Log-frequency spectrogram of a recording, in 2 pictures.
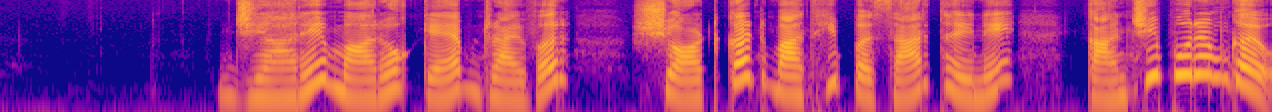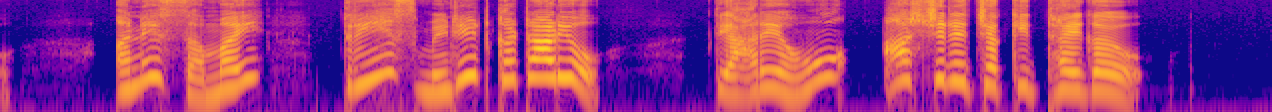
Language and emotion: Gujarati, surprised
